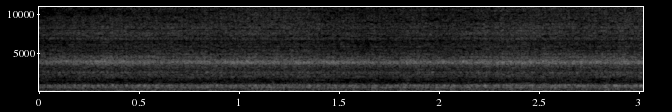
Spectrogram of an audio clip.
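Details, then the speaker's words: Power Pressure Cooker XL, 10-quart, cooking a doubled enchilada pasta recipe with the valve closed, spinning before a 6-minute cook: steady, even high hiss just before it seals and comes up to pressure. Normal. "you hear that, that means it's about to go under pressure."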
